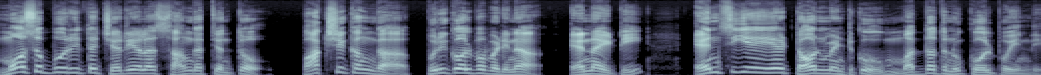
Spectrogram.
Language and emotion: Telugu, neutral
